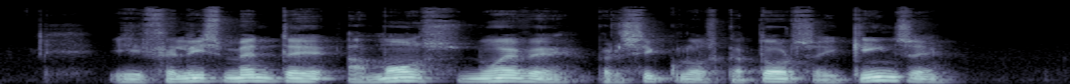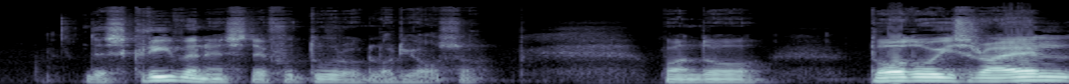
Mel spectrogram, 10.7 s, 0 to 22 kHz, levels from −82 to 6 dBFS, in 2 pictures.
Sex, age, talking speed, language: male, 50-69, 85 wpm, English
